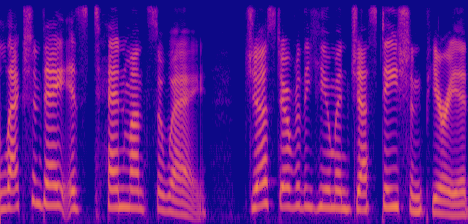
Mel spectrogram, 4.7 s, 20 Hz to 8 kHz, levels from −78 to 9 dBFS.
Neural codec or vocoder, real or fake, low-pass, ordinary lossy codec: none; real; 7.2 kHz; Opus, 64 kbps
